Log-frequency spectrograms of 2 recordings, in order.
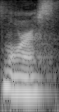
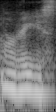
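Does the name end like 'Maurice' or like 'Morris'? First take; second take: Morris; Maurice. First: The name ends with a short 'ris' sound. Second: The name ends with a long 'reese' sound. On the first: The speaker calls it right. "It's Morris" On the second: The speaker calls it wrong. "it's not Maurice, and I always say Maurice"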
